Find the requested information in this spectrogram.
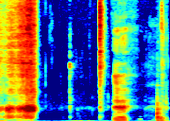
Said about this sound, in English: I've got a nice cup of hot chocolate. I'm taking a sip.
